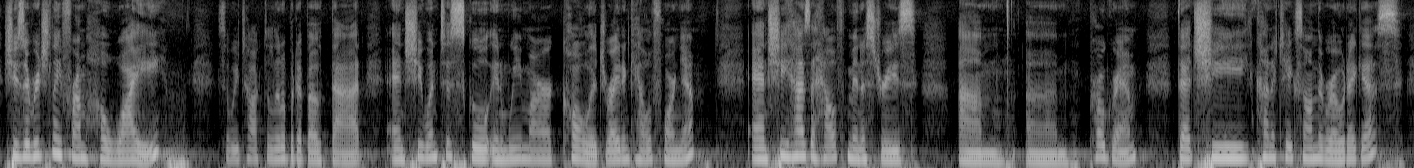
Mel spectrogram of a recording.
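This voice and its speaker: A woman with a mellow, warm-toned voice hosting an afternoon seminar. She introduces the speaker and announces the program in a friendly, chatty manner, now and then hesitating with an um or uh. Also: medium pitch, moderate pace. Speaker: event host.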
